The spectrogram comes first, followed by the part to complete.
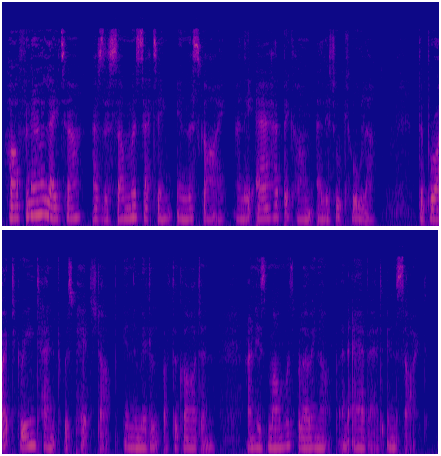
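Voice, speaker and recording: A British woman narrating a children's sleep story in a soft, breathy, husky voice, with gentle, calming, unhurried delivery. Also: low voice, rough recording.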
